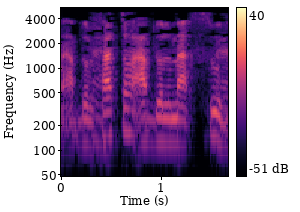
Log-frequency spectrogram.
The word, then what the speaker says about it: عبدالفتاح عبدالمقصود: جناب استاد پیشوایی، البته اسم رو دارن درست تلفظ نکردن، عبدالفتاح عبدالمقصود منظورشون بود.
